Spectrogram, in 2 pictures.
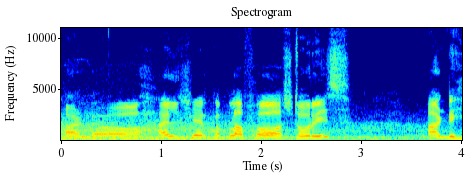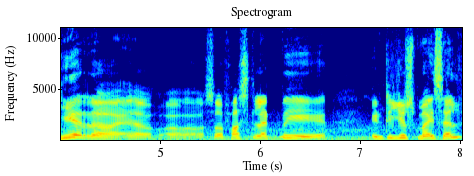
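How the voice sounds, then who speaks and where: A man with an Indian accent speaks at a fairly slow pace in a high voice with ordinary pitch variation, over noticeable background noise. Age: 60s. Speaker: author and leadership speaker. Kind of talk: casual talk to camera while walking. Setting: outdoors. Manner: hesitant, many fillers.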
